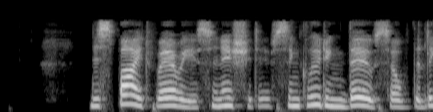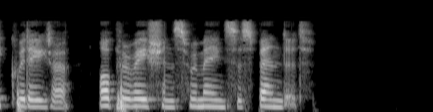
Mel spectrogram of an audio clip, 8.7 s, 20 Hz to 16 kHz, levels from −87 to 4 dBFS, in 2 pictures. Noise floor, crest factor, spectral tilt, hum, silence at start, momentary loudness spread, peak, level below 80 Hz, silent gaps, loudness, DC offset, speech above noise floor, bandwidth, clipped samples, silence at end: under -90 dBFS; 20 dB; -2.5 dB/octave; none; 0.9 s; 11 LU; -2 dBFS; -58 dBFS; 5.15-5.30 s; -21 LUFS; under 0.1%; over 69 dB; 8.2 kHz; under 0.1%; 1.25 s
